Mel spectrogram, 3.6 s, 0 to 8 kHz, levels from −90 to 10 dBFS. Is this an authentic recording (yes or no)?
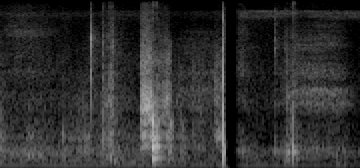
yes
